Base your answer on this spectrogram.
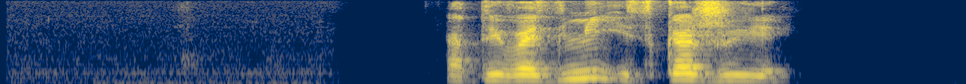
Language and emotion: Russian, angry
